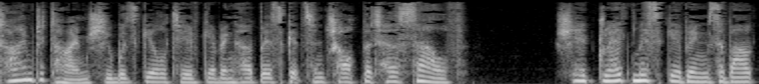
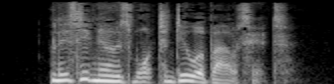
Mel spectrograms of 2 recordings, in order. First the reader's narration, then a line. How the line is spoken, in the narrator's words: Clarissa had said dryly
